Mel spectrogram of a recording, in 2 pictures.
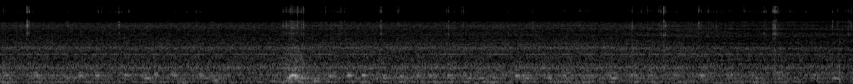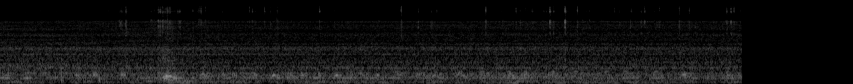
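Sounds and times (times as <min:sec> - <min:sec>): printer stepper motors whirring: 0:00.0 - 0:16.0.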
